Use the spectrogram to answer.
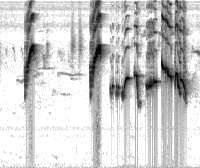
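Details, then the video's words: Oriental magpie-robin lure song to stir fighting arousal: two loud upswept harsh notes, then a quick run of warbled whistles rising and falling in the middle register, busy and varied. "BIRAHI TARUNG KACERMU NAIK DENGAR PANCINGAN KACER INI BUNYI"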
